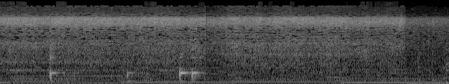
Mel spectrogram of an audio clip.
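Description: Premixed green beans for a curry hit hot oil in a pan and fry with a bright, steady sizzle and hiss, loud and close, with a few clinks of stirring before the sizzle eases slightly at the end.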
